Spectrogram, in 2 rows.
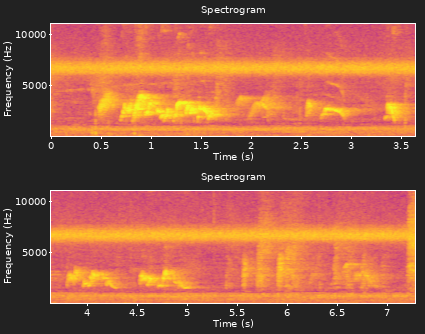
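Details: Red-whiskered bulbul recorded during trapping on 2 May 2019, a decoy calling in wild birds: bright warbled phrases, loudest early, then shorter chirpy bursts roughly every half second, over a steady high insect whine.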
